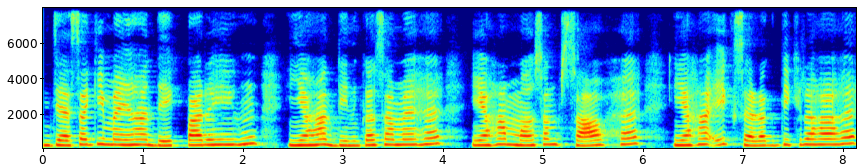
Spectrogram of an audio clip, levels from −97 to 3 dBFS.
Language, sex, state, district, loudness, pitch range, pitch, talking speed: Hindi, female, Bihar, Katihar, -15 LUFS, 270-315 Hz, 295 Hz, 185 wpm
